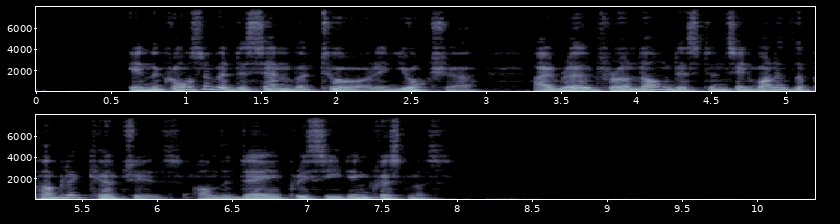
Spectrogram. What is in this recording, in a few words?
male speech english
